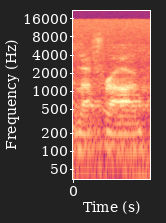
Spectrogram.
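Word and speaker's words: Laphroaig: They pronounce it Lafroig in French, you know.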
